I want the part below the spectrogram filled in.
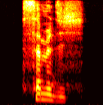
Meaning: plural of samedi
- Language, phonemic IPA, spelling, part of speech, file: French, /sam.di/, samedis, noun, LL-Q150 (fra)-samedis.wav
